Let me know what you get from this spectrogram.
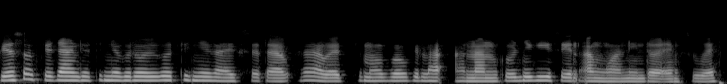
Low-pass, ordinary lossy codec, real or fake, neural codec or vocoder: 5.4 kHz; none; real; none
